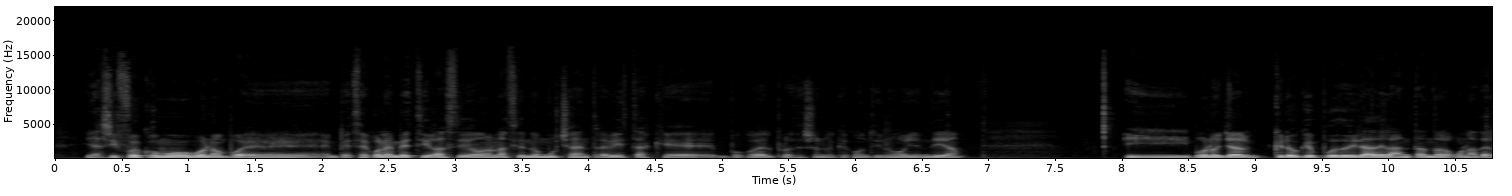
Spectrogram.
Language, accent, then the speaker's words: Spanish; Granada, Andalusia, Spain; now in Barcelona, Spain; yo precisamente me fui a vivir a Barcelona, ¿no? Siendo granadino, hace, bueno, realmente hace ya 14 años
